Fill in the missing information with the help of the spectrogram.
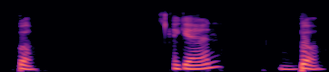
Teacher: There is a vibration, and that means it is a voiced sound.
